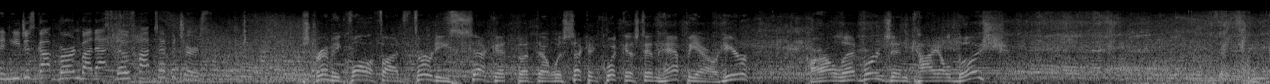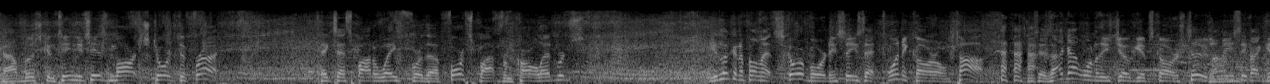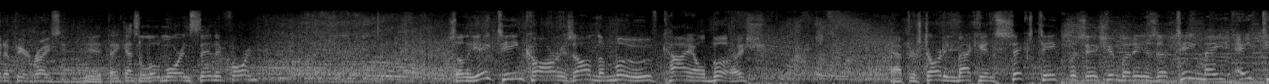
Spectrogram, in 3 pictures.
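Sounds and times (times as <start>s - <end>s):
race car engines droning: 0.0s - 38.0s.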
